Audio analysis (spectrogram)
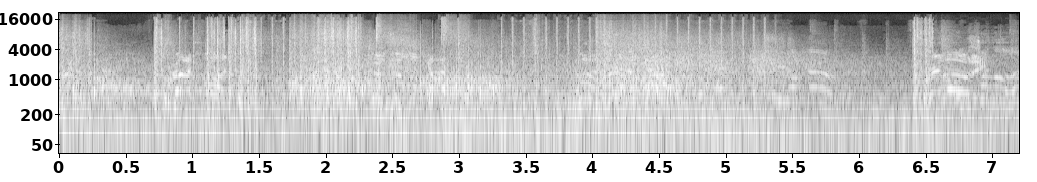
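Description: Gunfire in a Ghost Recon video game demo at the Ubisoft E3 2011 press conference, dense rapid bursts of automatic fire rattling continuously and loudly, with shouted in-game voices mixed in.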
